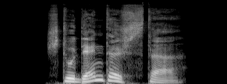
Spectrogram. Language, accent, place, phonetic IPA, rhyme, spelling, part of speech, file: German, Germany, Berlin, [ʃtuˈdɛntɪʃstɐ], -ɛntɪʃstɐ, studentischster, adjective, De-studentischster.ogg
- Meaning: inflection of studentisch: 1. strong/mixed nominative masculine singular superlative degree 2. strong genitive/dative feminine singular superlative degree 3. strong genitive plural superlative degree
